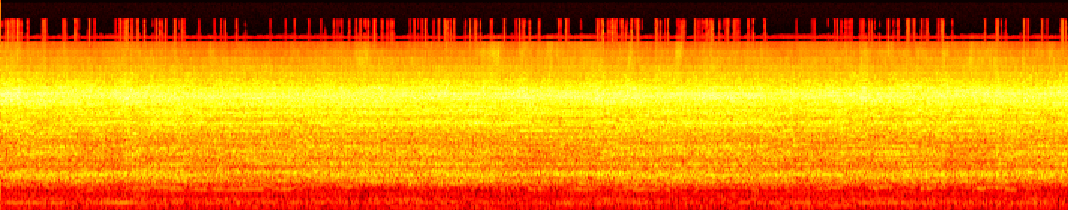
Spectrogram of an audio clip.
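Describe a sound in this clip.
A hair dryer blows with a loud, steady roar close by.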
